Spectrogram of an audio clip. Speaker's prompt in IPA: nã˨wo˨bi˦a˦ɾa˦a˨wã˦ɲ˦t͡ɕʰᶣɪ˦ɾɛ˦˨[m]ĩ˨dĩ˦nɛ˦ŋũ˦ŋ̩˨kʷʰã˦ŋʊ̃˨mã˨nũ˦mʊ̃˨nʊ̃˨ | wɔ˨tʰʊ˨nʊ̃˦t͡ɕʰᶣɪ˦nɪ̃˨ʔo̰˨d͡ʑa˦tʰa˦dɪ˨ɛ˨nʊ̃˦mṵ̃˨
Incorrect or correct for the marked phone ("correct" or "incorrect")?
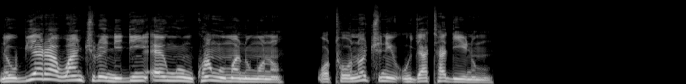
incorrect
